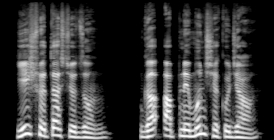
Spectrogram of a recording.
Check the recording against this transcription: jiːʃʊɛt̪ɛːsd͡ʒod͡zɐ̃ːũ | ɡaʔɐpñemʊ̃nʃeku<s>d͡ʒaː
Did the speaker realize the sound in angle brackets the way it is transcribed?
no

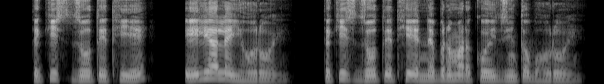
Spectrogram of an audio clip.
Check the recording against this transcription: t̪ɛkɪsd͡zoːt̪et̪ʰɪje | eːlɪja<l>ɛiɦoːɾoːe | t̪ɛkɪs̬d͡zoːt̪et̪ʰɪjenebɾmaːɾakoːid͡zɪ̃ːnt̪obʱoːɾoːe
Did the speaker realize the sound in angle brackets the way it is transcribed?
yes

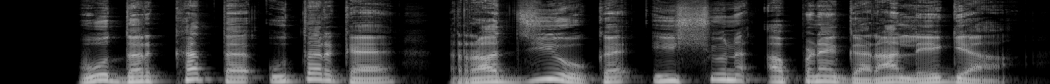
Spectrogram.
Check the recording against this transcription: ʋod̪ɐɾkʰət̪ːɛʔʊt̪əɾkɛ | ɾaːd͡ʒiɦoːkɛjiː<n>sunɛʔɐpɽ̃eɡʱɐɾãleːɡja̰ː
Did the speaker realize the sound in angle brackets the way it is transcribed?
no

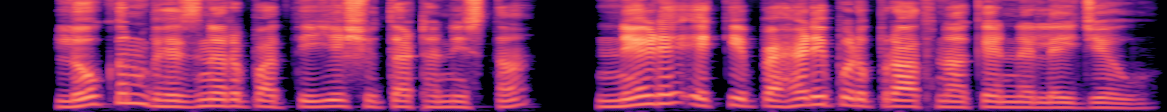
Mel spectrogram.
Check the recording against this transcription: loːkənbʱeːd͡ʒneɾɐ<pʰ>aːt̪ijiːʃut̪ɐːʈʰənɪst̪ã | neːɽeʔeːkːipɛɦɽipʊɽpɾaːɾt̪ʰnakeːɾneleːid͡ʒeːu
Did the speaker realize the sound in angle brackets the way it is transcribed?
no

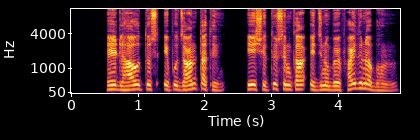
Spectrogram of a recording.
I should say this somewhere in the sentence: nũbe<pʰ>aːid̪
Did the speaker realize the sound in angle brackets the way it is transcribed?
yes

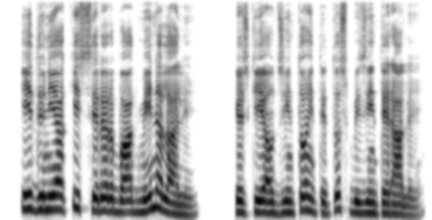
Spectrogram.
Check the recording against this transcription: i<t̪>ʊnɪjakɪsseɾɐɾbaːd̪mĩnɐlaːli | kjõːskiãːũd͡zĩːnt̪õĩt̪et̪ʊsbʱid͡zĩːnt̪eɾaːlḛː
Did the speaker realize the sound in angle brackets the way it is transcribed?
no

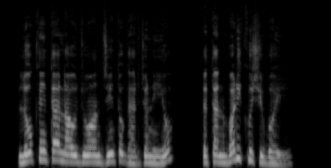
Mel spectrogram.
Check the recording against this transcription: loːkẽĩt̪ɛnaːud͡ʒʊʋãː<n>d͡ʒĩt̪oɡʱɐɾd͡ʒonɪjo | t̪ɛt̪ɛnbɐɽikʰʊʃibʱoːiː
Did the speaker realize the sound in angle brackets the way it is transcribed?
yes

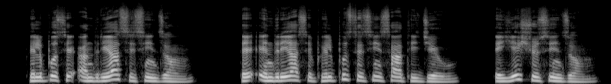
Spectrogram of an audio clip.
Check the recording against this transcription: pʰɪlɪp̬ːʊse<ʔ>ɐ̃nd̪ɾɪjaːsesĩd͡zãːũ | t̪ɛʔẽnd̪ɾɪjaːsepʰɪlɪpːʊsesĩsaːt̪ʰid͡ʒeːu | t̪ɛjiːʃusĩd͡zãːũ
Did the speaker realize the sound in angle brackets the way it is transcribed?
yes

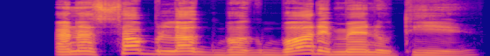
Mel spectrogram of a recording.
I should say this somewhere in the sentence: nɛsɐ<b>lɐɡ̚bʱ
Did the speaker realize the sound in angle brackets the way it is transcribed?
yes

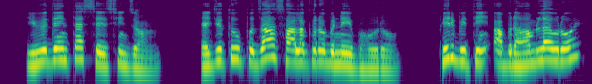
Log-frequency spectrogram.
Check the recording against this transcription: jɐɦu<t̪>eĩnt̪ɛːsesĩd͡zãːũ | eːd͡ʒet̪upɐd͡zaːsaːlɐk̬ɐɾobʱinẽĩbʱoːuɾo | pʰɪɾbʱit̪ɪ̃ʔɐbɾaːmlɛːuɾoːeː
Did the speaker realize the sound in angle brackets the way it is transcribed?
no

